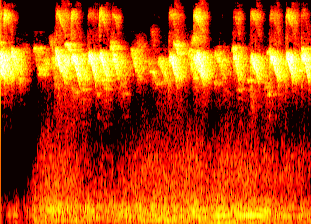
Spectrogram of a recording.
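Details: White-eye in song during warm, very humid weather, pouring out fast high twittering notes in a steady stream over faint low background rumble.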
